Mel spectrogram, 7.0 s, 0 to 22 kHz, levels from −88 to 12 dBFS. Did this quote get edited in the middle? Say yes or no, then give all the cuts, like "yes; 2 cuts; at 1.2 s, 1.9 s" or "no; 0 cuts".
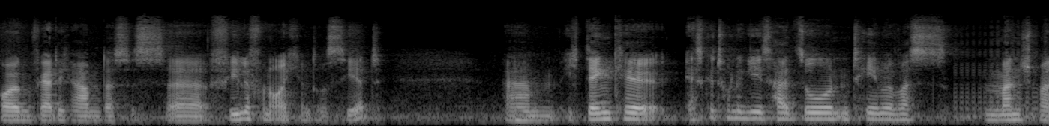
no; 0 cuts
